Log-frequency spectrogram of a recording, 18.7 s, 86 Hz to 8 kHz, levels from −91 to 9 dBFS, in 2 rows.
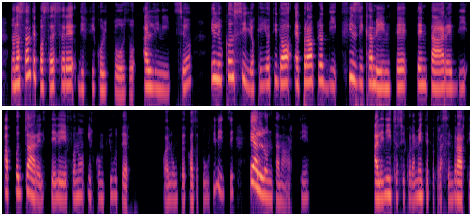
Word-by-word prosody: Nonostante 235 +10 +3
possa 210 -1 -1
essere 220 +1 +1
difficoltoso 180 -6 -9
all'inizio, 200 +3 -4 0.3
il 285 -1 +3
consiglio 290 -10 0
che 215 - -16
io 230 +1 -4
ti 260 - -9
do 240 0 +7
è 230 -1 +1
proprio 255 +2 +5
di 215 -3 -12
fisicamente 210 -7 -1
tentare 200 -3 0
di 195 0 -17
appoggiare 215 -3 -1
il 165 +2 -17
telefono, 180 +2 -9
il 190 -3 -19
computer, 175 - -15 0.6
qualunque 160 0 -15
cosa 155 -1 -10
tu 165 - -23
utilizzi 230 - -15 0.3
e 350 - +2
allontanarti. 175 - +1 1.3
All'inizio 180 +2 -1
sicuramente 180 +1 -9
potrà 165 -2 -19
sembrarti 170 0 -1
195 Hz, 105 wpm, -21 LUFS, 175-225 Hz, 1.3 s, do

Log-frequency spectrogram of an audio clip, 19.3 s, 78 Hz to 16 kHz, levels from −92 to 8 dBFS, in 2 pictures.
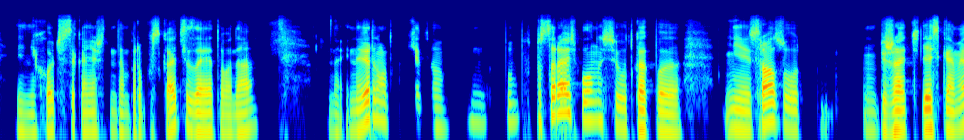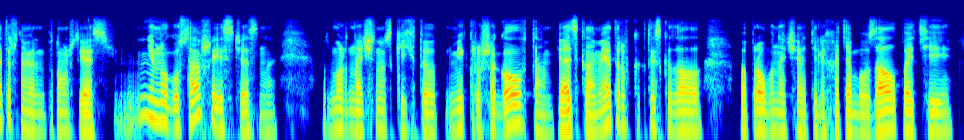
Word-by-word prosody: и 115 - -9
не 105 0 -9
хочется, 115 +2 -3
конечно, 110 -2 -6
там 110 -1 -7
пропускать - - -1
из-за 110 -2 +2
этого, 105 -2 -2
да. 110 +4 -1 0.7
Да. 105 -1 -13
И - - -17
наверно 165 +8 +3
от 150 - -11 0.2
кето 135 -2 -11 0.2
м, 150 -2 -17 0.2
п 155 - -10 0.2
постараюсь 110 -8 +5
полностью 165 -4 -1
вот 125 - -5
как 125 -2 +4
бы 105 -3 0 0.4
не 120 -1 -2
сразу 145 +4 +5
вот, 120 -2 -4 0.6
м, 115 0 -13
бежать 120 +2 +3
10 130 -2 +5
километров, 120 +5 0
наверно, 110 -3 -4
потому 110 +1 -6
что 110 - -5
я 110 - +4
с - - -6
немного 170 -8 -2
уставший, 160 +3 +1
если 125 - -2
честно. 105 -1 -5 0.4
Возможно, 125 +1 -5
начну 120 +2 0
с - - -4
каких-то 110 -1 -4
вот 105 - -4
микрошагов, 125 +4 +2
там, 100 -3 -7
5 115 +2 +4
километров, 140 +8 +1
как - - -18
ты 130 - -2
сказал, 115 -1 0 0.3
попробую 120 -1 +1
начать, 110 -1 -4
или 110 - -4
хотя 110 +1 -1
бы 105 0 -3
в 105 - -2
зал 120 +3 +6
пойти, 115 -1 -2
115 Hz, 175 wpm, -27 LUFS, 110-130 Hz, 0.7 s, зал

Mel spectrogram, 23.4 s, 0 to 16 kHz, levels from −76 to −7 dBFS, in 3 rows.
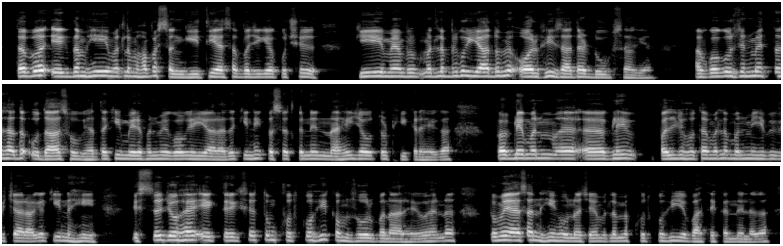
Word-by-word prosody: तब 190 +2 +6 0.2
एकदम 185 +2 +4
ही 210 +3 +4
मतलब 190 -1 -2
वहाँ 175 0 0
पर 205 - -2
संगीत 145 -7 -2
ही 170 - +4
ऐसा 160 0 +3
बज 155 -1 0
गया 155 +1 +2
कुछ, 155 +1 -8
कि 175 +4 -1
मैं 185 -1 +2
बिल 175 0 -1
मतलब 180 +2 -1
बिल्कुल 205 +3 0
यादों 190 -1 +4
में 225 +3 +3
और 170 -5 +6
भी 195 +2 0
ज़्यादा 160 -1 +2
डूब-सा 135 -3 -6
गया। 115 0 -9 0.5
आप 155 - +1
कहोगे 175 +3 +2
उस 195 - -1
दिन 195 0 -2
मैं 205 0 +1
इतना 195 -1 -5
ज़्यादा 185 0 +3
उदास 150 -1 +3
हो 155 - -1
गया 135 0 -3
था, 140 +4 0
कि 165 +3 -4
मेरे 160 -1 +3
मन 155 - -2
में 160 0 0
वो 155 0 +2
भी 160 - -1
नहीं 150 -1 0
आ 140 - +1
रहा 130 -1 -1
था 150 - -3
कि 165 - -5
नहीं 175 +2 -5
कसरत 475 0 -1
करने 165 0 -1
ना 150 -3 -3
ही 160 +3 -3
जाऊँ 165 -1 +3
तो 160 - -1
ठीक 140 -1 -12
रहेगा। 125 +1 -5 0.5
पर 175 - +7
अगले 185 +2 +3
मन 185 0 -1
म - - -6
अ, - - -1 0.4
अगले 165 +2 0
ही 180 - -5 0.3
पल 160 +1 +3
जो 170 - -3
होता 165 +2 0
है 170 - -1
मतलब 175 +1 -3
मन 165 - -1
में 170 -1 -4
ये 165 - -4
भी 165 0 -8
विचार 155 -1 -1
आ 140 - +1
गया 160 +3 -2
कि 180 - -5
नहीं, 150 -3 -4 0.4
इससे 155 +6 +1
जो 195 -1 +3
है 200 +2 +4
एक 180 0 +1
तरीके 170 -2 -1
से 200 - -3
तुम 205 -1 -4
खुद 175 -1 -6
को 185 - -3
ही 205 +5 -3
कमज़ोर 150 -3 -1
बना 135 -2 -2
रहे 120 0 -5
हो। 130 - -5
है 145 +1 -4
ना? 170 +3 -3 0.4
तुम्हें 190 +3 +4
ऐसा 185 +1 +5
नहीं 170 -2 -2
होना 155 -2 -1
चाहिए 145 +1 -4
मतलब 150 +1 -5
मैं 155 +1 -4
खुद 155 - -7
को 160 - -4
ही 170 +2 -5
ये 160 - -1
बातें 135 -1 -4
करने 130 -1 -6
लगा 125 +1 -4
165 Hz, 270 wpm, -23 LUFS, 150-185 Hz, 0.5 s, पर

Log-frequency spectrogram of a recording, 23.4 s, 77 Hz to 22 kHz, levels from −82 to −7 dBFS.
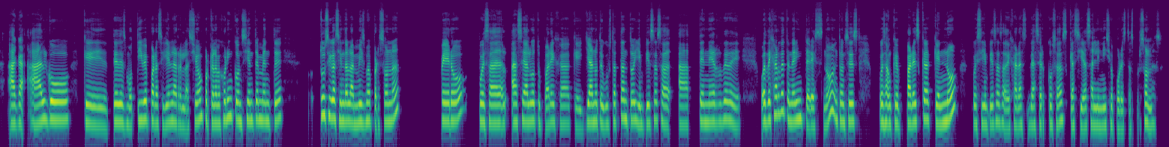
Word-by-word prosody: haga 195 0 +3
algo 220 +2 +4 0.3
que 180 -4 -1
te 205 0 +4
desmotive 200 +3 +1
para 210 -2 +1
seguir 190 +1 -3
en 205 - -2
la 200 - +2
relación? 185 +5 -2
Porque 210 -3 0
a - - +3
lo 195 - +3
mejor 225 +4 -1
inconscientemente, 220 -1 -1 0.7
tú 260 - +3
sigues 235 -3 +5
siendo 210 -1 +2
la 200 -1 +4
misma 205 +2 0
persona, 205 - -1 0.8
pero, 215 - +2 0.2
pues, 205 -2 +2
ha 195 0 +3
hace 205 +1 +2
algo 205 +1 +3
tu 200 -2 -8
pareja 190 0 -2
que 170 -3 -8
ya 200 -1 +4
no 205 - -1
te 195 - 0
gusta 185 +2 -3
tanto, 215 0 0
y 200 -3 -1
empiezas 195 +4 -3
a 185 -3 0
a 185 -1 -2
tener 205 0 -1
de 225 0 +2
de 190 -5 -2 0.4
o 210 - +4
dejar 240 +6 +2
de 305 +1 +1
tener 210 -4 +1
interés, 215 -6 -1
¿no? 275 - 0
Entonces, 205 -2 0 0.4
pues, 205 0 +1
aunque 190 0 +1
parezca 200 +4 +3
que 195 -3 -1
no. 245 - +2 0.3
Pues 190 -1 -4
sí, 190 0 -2
empiezas 190 +2 -3
a - - -1
dejar 175 +2 -2
de 180 +2 -3
hacer 185 +1 -5
cosas 190 +3 -3
que 175 -4 -3
hacías 175 0 -4
al 180 -1 -1
inicio 175 +1 -3
por 160 -2 -3
estas 155 0 -8
personas. 185 - -5
200 Hz, 175 wpm, -23 LUFS, 185-215 Hz, 0.8 s, sigues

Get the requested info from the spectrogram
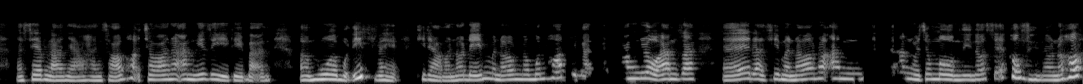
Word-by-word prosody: ờ, 185 - -2
xem 220 +3 0
là 185 -2 +1
nhà 185 -1 -1
hàng 185 0 -2
xóm 185 +2 -2
họ 290 - -5
cho 220 -1 0
nó 235 - +1
ăn 230 -1 +1
cái 235 +2 +1
gì 220 -6 +1
thì 185 -2 +1
bạn, 175 +1 -5 0.3
ờ, 200 0 0
mua 225 +2 +5
một 205 -3 +1
ít 340 +4 +8
về. 200 -3 +1 0.3
Khi 225 - -3
nào 195 -5 0
mà 175 - -2
nó 200 +3 0
đến 210 +5 +1
mà 245 - -1
nó 220 +1 0
nó 230 -1 +2
muốn 240 +3 +1
hót 290 +2 -2
thì 450 - -5
bạn - - -9 0.3
quăng 270 0 -1
cái 275 - -1
đồ 270 -3 +3
ăn 240 +2 +3
ra. 250 0 0 0.3
Đấy, 215 +7 0
là 245 -3 -1
khi 220 +4 -4
mà 215 -2 +3
nó 225 +5 +1
nó 275 - -1
ăn 270 -1 -2 0.5
nó - - -20
ăn 265 - -4
vào 225 - +2
trong 240 +2 0
mồm 225 -3 +3
thì 210 - -1
nó 225 +3 -2
sẽ 260 +6 -9
không 310 -5 +2
thể 225 - 0
nào 205 0 -2
nó 205 +3 +2
hót 345 +8 +5
225 Hz, 310 wpm, -23 LUFS, 200-245 Hz, 0.5 s, ít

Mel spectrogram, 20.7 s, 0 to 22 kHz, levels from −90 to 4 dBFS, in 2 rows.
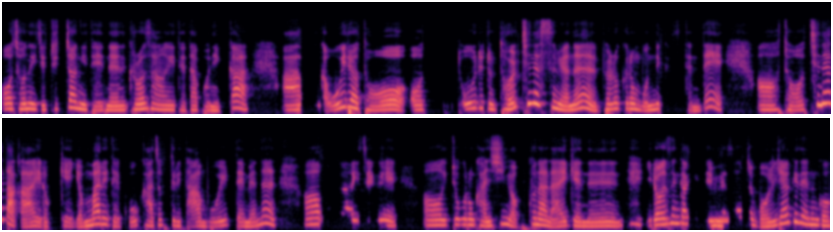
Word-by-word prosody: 어 195 0 +2
저는 190 0 +3
이제 165 -3 -1
뒷전이 185 +2 +1
되는 150 +1 0
그런 185 +2 +3
상황이 165 -5 0
되다 155 +1 -5
보니까 170 - -1 0.4
아 160 +1 +3 0.2
그러니까 335 0 -7
오히려 215 +5 +5
더 160 +1 +2
어 165 +1 0 0.5
오히려 220 +4 +1
좀 180 -4 0
덜 180 +3 +3
친했으면은 220 - +4
별로 190 +2 +1
그런 195 -2 +2
거 - - -5
못 140 +1 0
느꼈을 180 +4 -3
텐데 135 - -3 0.4
아 160 0 0
저 155 0 -3
친하다가 335 - +3
이렇게 145 0 -6
연말이 205 +10 +2
되고 150 +2 -7
가족들이 170 -1 -5
다 155 - -5
모일 150 +5 -4
때면은 175 - -2 0.3
아 200 - -6 0.2
뭔가 - - -27
이제 350 - -8
네. 175 -3 0 0.4
'어 180 +1 +1
이쪽으로는 195 +1 -1
관심이 180 +6 0
없구나 195 -6 0
나에게는.' 150 +1 0 0.3
이런 195 +4 +2
생각이 245 -2 +1 0.2
들면서 165 - +2 0.2
좀 195 -4 -4
멀리하게 240 - +1
되는 205 -6 +2
것 170 -2 0
175 Hz, 325 characters per minute, -26 LUFS, 155-200 Hz, 0.5 s, 오히려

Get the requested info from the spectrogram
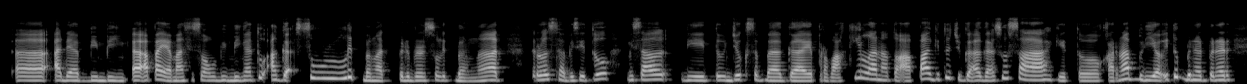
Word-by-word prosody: eee, 185 0 +3
ada 185 -1 +2
bimbing, 175 0 -2
eee, 195 - +6
apa 225 - +2
ya, 170 - +3
mahasiswa 185 +3 -2
bimbingan 180 +2 -2
itu - - -2
agak 215 - +1
sulit 285 0 0
banget, 170 -2 0
bener-bener 180 0 -1
sulit 185 -1 -4
banget. 175 +4 +1 0.3
Terus 225 +2 +1
habis 180 -1 -3
itu, 230 +7 -1 0.2
misal 220 +3 +1 0.2
ditunjuk 190 +2 -1
sebagai 170 -4 +2
perwakilan 230 - 0
atau 190 -2 -5
apa 250 +10 +3
gitu, 305 +6 -3
juga 190 -5 -1
agak 180 0 -2
susah 220 -8 +3
gitu, 165 -1 -3
karena 210 +10 +3
beliau 195 -4 +1
itu - - +1
bener-bener 205 -1 +1
190 Hz, 160 wpm, -24 LUFS, 175-220 Hz, 0.3 s, eee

